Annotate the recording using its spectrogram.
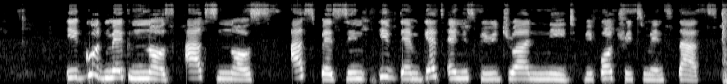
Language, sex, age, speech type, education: Nigerian Pidgin, female, 15-29, spontaneous, tertiary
